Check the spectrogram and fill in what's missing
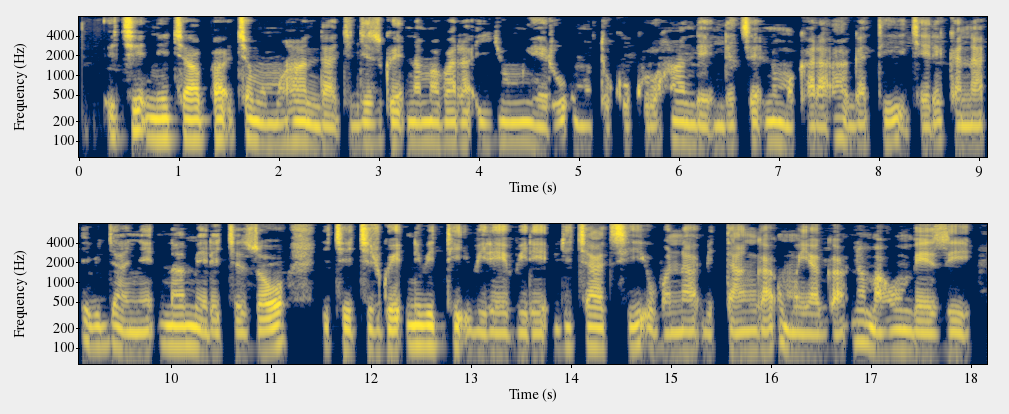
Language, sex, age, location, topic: Kinyarwanda, female, 36-49, Kigali, government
